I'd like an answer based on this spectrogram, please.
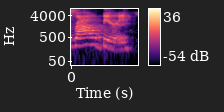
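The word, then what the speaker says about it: Rauh-Bieri: yes chairman i'm here how do you say your name ma'am it's rao beary thank you uh miss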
